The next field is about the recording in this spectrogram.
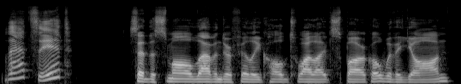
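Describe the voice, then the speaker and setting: A man giving a dramatic reading of a fairy tale as narrator, in a measured, formal storytelling manner. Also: medium pitch, little pitch movement, a bit bright, clear, resonant tone, no echo, studio quality.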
